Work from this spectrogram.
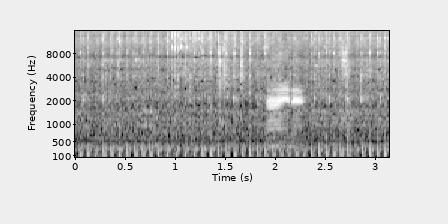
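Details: Customer's Indonesian Honda Win single-cylinder motorcycle after engine rebuild, clutch rebuilt, idling: even quick putter about thirteen beats a second, steady with no rattle or knock; smooth, no clutch whine, normal idle.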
